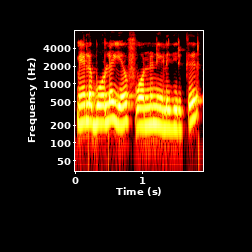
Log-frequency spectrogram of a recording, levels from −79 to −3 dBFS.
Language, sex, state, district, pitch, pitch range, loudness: Tamil, female, Tamil Nadu, Nilgiris, 210 Hz, 195-220 Hz, -13 LUFS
